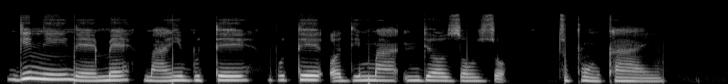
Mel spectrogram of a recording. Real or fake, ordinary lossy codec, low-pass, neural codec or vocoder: real; Opus, 32 kbps; 10.8 kHz; none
